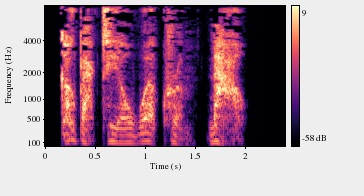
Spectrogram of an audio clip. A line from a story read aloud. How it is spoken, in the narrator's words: Carlan whispered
